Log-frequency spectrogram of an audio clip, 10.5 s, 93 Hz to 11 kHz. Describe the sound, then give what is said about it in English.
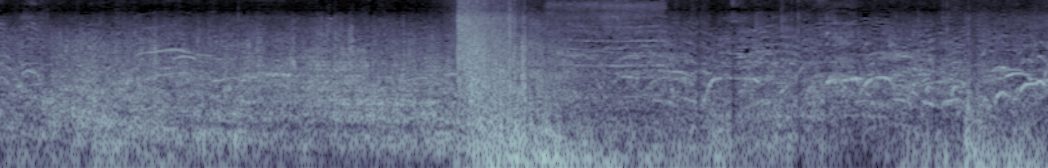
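A rocket explodes in a civilian area as one loud, broad blast midway through steady noise from a crowd, with overlapping voices and commotion throughout. “Here's what the video actually looks like when rockets are flying and you have 5 seconds to get your kids underground.”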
